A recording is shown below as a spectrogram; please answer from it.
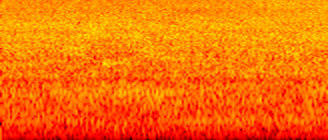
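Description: Hair dryer blasting steadily at close range, aimed under a brush at the roots of hair during a blow-dry, a loud continuous rushing roar with no break.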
